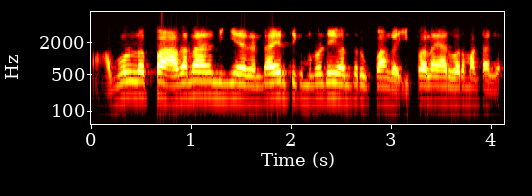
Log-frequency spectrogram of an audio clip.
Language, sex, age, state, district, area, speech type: Tamil, male, 60+, Tamil Nadu, Pudukkottai, rural, conversation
